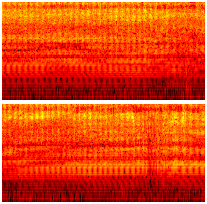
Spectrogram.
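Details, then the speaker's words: Continuous high-pitched electric buzz, with slight pitch changes as it moves, of a microneedling pen on numbed facial skin during microneedling with PRP (vampire facial); the patient says it is not painful. "it's honestly like I'm so numb I can't even feel anything it's really not painful oh that's a little machine"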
